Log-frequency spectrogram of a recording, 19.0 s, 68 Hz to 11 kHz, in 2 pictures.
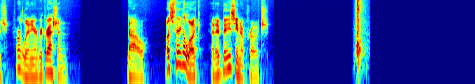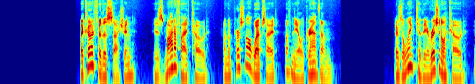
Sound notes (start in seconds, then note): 7.1 swoosh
